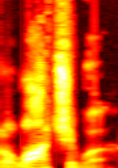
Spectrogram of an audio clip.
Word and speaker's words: Alachua: The locals, they pronounce it Alachua.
